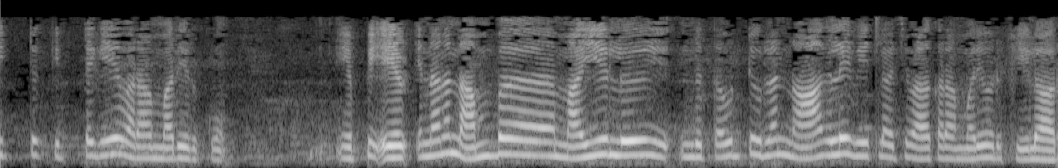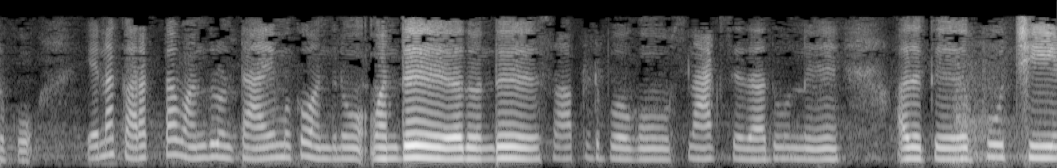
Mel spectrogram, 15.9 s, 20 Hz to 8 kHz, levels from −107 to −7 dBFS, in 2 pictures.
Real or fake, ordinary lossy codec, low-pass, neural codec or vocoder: real; MP3, 24 kbps; 7.2 kHz; none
